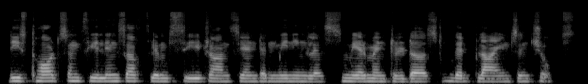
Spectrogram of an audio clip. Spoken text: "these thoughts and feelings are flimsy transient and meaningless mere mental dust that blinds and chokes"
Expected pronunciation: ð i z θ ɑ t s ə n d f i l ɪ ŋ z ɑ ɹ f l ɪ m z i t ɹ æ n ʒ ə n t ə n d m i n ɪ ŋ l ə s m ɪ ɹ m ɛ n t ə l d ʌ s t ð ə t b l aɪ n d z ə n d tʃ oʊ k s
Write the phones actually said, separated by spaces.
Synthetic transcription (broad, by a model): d i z t ɑ t s ə n d f i l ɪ ŋ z ɑ ɹ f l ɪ m s i t ɹ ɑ n s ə n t ə n d m i n ɪ ŋ l ə s m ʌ ɹ m ɛ n t ə l d ʌ s t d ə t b l aɪ n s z ə n d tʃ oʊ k s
